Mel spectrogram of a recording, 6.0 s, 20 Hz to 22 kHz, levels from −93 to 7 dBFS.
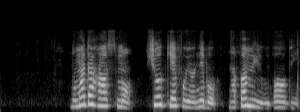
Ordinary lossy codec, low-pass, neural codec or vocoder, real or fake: Opus, 24 kbps; 7.2 kHz; none; real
